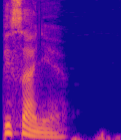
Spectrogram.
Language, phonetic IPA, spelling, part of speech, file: Russian, [pʲɪˈsanʲɪje], писание, noun, Ru-писание.ogg
- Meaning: writing, script, scripture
